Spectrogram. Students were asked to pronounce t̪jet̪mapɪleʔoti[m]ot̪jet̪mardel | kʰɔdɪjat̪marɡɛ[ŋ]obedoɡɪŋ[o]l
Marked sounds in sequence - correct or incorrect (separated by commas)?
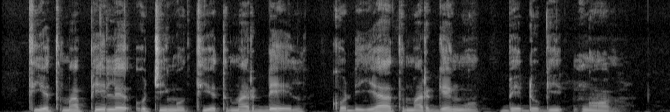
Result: incorrect, correct, incorrect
